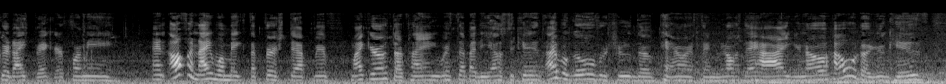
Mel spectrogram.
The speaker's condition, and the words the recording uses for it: Deafness. But I heard okay at the time that I was learning speech and language. But my voice will always be different.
